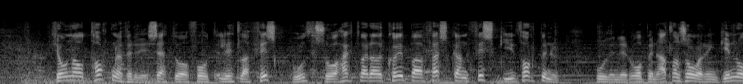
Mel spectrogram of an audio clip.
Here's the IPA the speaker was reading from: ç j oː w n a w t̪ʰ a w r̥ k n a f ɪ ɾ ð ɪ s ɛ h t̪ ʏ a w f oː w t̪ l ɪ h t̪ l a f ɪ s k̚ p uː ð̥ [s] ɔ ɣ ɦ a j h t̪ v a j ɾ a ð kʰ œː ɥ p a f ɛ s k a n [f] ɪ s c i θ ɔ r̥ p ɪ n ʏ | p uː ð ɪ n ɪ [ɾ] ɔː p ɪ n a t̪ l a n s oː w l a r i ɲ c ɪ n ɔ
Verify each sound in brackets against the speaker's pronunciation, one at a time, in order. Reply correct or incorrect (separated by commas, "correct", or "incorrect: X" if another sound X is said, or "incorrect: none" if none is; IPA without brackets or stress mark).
correct, correct, correct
